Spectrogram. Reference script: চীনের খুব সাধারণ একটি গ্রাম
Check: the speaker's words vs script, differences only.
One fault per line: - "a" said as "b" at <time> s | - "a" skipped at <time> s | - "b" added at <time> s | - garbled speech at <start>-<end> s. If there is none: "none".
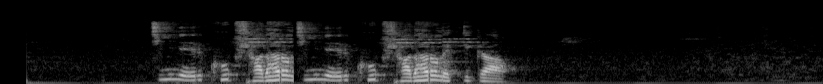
- "চীনের খুব সাধারণ" added at 3.0 s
